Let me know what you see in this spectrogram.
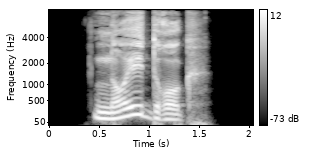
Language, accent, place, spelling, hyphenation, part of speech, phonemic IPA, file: German, Germany, Berlin, Neudruck, Neu‧druck, noun, /ˈnɔɪˌdʁʊk/, De-Neudruck.ogg
- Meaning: reprint (book, pamphlet or other printed matter that has been published once before but is now being released again)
